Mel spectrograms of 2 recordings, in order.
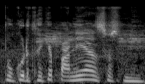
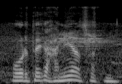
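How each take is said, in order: First: It uses standard forms like pukur and pani. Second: It uses Noakhali forms like hur and hani. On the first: "আমরা বলি" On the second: "ওরা বলে"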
